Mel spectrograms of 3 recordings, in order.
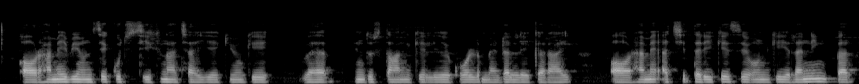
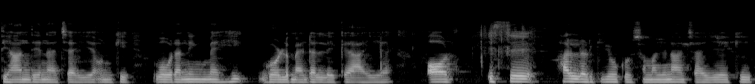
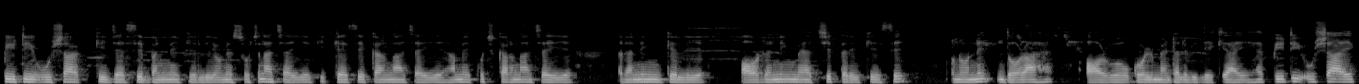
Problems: none marked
